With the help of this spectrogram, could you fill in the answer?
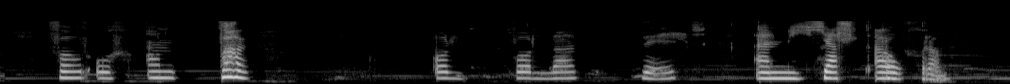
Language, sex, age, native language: Icelandic, female, 40-49, Icelandic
